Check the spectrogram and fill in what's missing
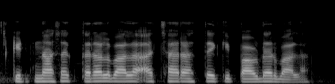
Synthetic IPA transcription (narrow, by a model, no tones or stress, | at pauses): kiʈnasək̚t̪əɾəlbala̰ʔətːɕʰaɾəɦt̪ekiːpawɖəɾbala̰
